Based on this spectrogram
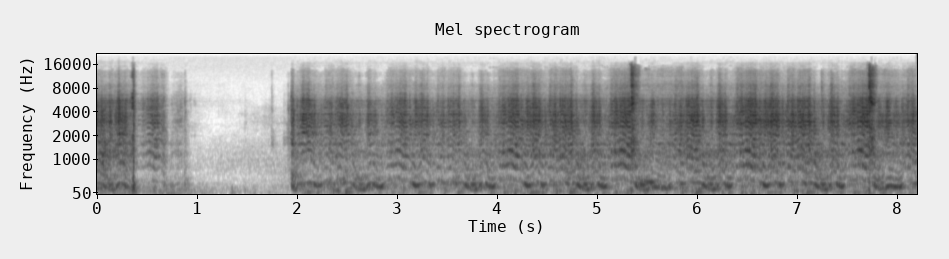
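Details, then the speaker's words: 1959 AMC Rambler Ambassador, 327 V8 parked 39 years, with new plugs and wires, a replaced rat-chewed coil ground wire and starting fluid: steady cranking with uneven firing bursts that never catch; timing suspected. Cranks but won't start. "yeah something's going on with the timing first i thought the distributor was rotating backwards it isn't"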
